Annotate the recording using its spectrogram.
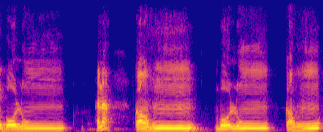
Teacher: अनुनासिक। यह भी नासिका से इसका उच्चारण निकालते हुए होता है। ठीक है। उस समय मुंह से भी कुछ वायु निकलती है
